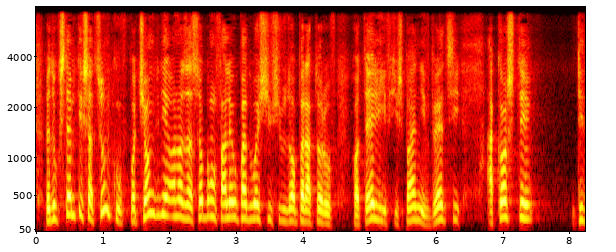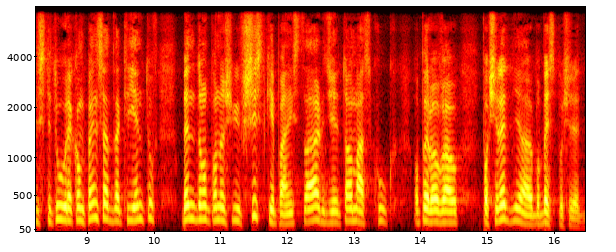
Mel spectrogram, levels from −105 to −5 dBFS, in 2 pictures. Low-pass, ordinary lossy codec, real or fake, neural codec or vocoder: 7.2 kHz; none; fake; codec, 16 kHz in and 24 kHz out, 1 kbps, XY-Tokenizer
